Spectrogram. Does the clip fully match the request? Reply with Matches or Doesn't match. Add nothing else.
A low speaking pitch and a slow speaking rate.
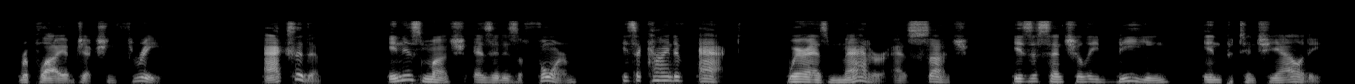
Matches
